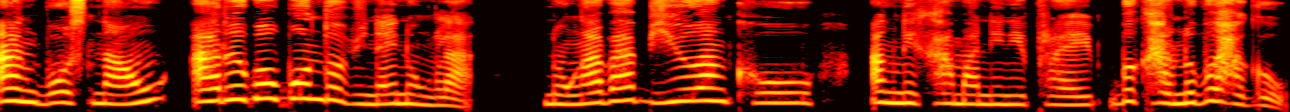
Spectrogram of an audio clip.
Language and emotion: Bodo, fearful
